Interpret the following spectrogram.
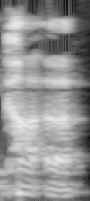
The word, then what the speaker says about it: Carter: not Helen let's see Carter um they'd say Ka so in Arabic if you were to write this with Arabic letters they would just put a Hamza in the middle there because they don't pronounce the RT they just say k so the glal stop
